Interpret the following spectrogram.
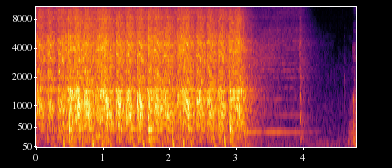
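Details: Fatsun (Datsun), first start attempt in 3 years, after closing the gap and cleaning contact points: even cranking about 200 beats a minute for three seconds, never fires; no spark, ECU power or grounds suspected.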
